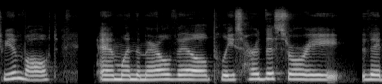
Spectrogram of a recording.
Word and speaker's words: Merrillville: So when they received this tip, Maryville police thought, I'm saying, like, Maryville. That's not how you say it. It's, like, Merrillville.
